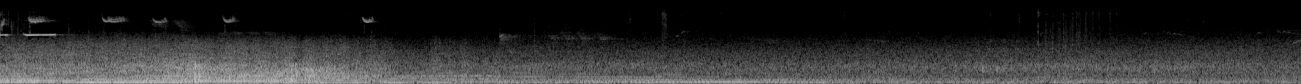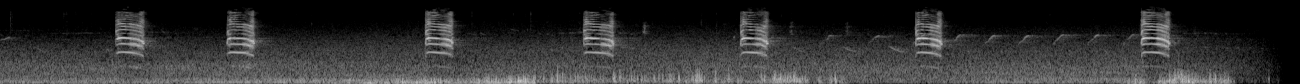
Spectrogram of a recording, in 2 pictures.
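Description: Soft background music fading out over the first few seconds, then a bird calling loudly seven times, short calls a second or two apart, with faint bird chirps behind.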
